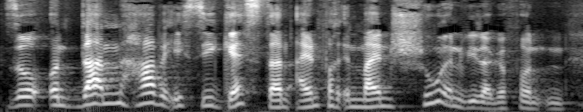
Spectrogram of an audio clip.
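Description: A man's voice: fairly high pitch, lively intonation, normal speed, a bit bright. Rambling young man telling a story. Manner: rambling storyteller, lots of fillers and repeated starts. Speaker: podcast co-host. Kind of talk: casual chat.

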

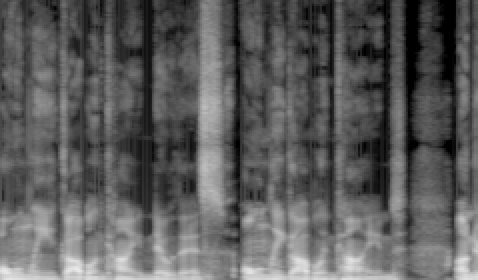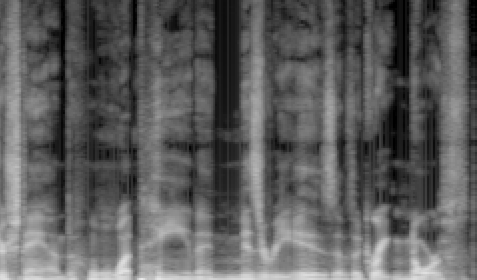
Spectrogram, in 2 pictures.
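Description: A man voicing a bitter male goblin mage who lectures grimly about dark magic in a tabletop role-play. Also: mid-range voice, slow pace, dry recording. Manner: grim, lecturing.

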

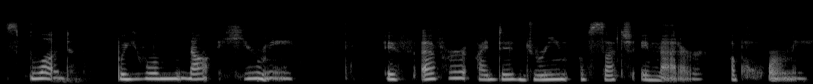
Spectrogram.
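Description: A woman reading the lines of a bitter, scheming male soldier in a soft whisper, in a dull lo-fi recording. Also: extremely high pitch, level tone, takes it slowly, husky, no room sound, full character voice. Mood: resentful.

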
